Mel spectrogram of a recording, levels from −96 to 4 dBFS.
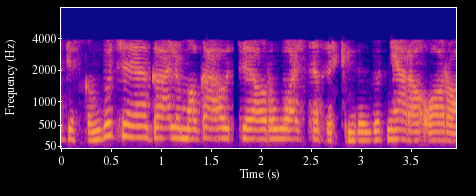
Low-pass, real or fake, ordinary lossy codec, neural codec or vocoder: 7.2 kHz; fake; AAC, 16 kbps; codec, 16 kHz, 4.8 kbps, FACodec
